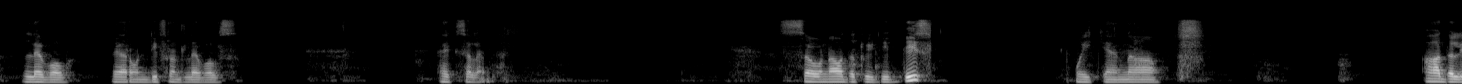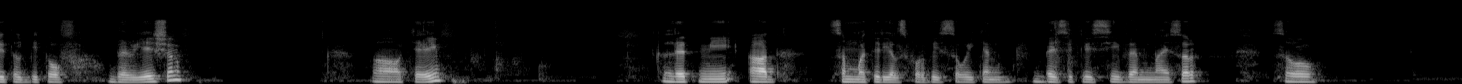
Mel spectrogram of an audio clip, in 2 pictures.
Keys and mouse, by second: 0.4-1.9 middle drag, 2.6 middle click, 6.5 middle click, 8.0 click, 11.4 middle click, 14.9 middle click, 15.7 click, 16.6 click, 19.5 ctrl+s, 21.3 click, 22.5 click, 23.1 click, 24.3 click, 25.1 shift+a.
